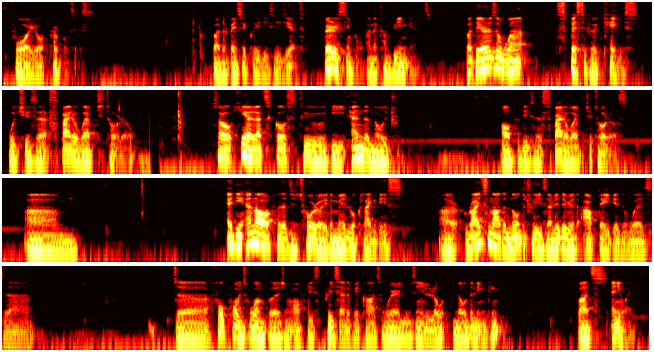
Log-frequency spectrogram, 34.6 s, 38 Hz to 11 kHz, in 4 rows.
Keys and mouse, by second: 0.4 space, 2.5 space, 10.8 ctrl+alt+shift+q, 13.3 click, 15.0 click, 17.3 middle click, 18.8 click, 20.2 middle click, 22.7-23.9 middle drag, 26.1-27.2 middle drag, 28.3 click, 28.3 right click, 28.6 click, 28.6 right click, 30.4 click, 31.2 click, 31.2 right click, 33.4 click, 33.4 right click, 34.3 click.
